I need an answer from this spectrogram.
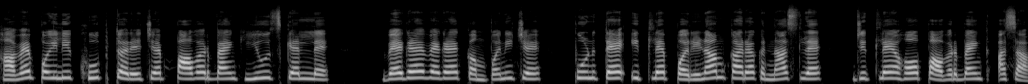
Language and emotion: Goan Konkani, neutral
